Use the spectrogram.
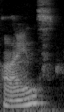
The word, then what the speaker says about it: yne: Their suffix is YNE for alkyne, so their suffix is pronounced ines.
